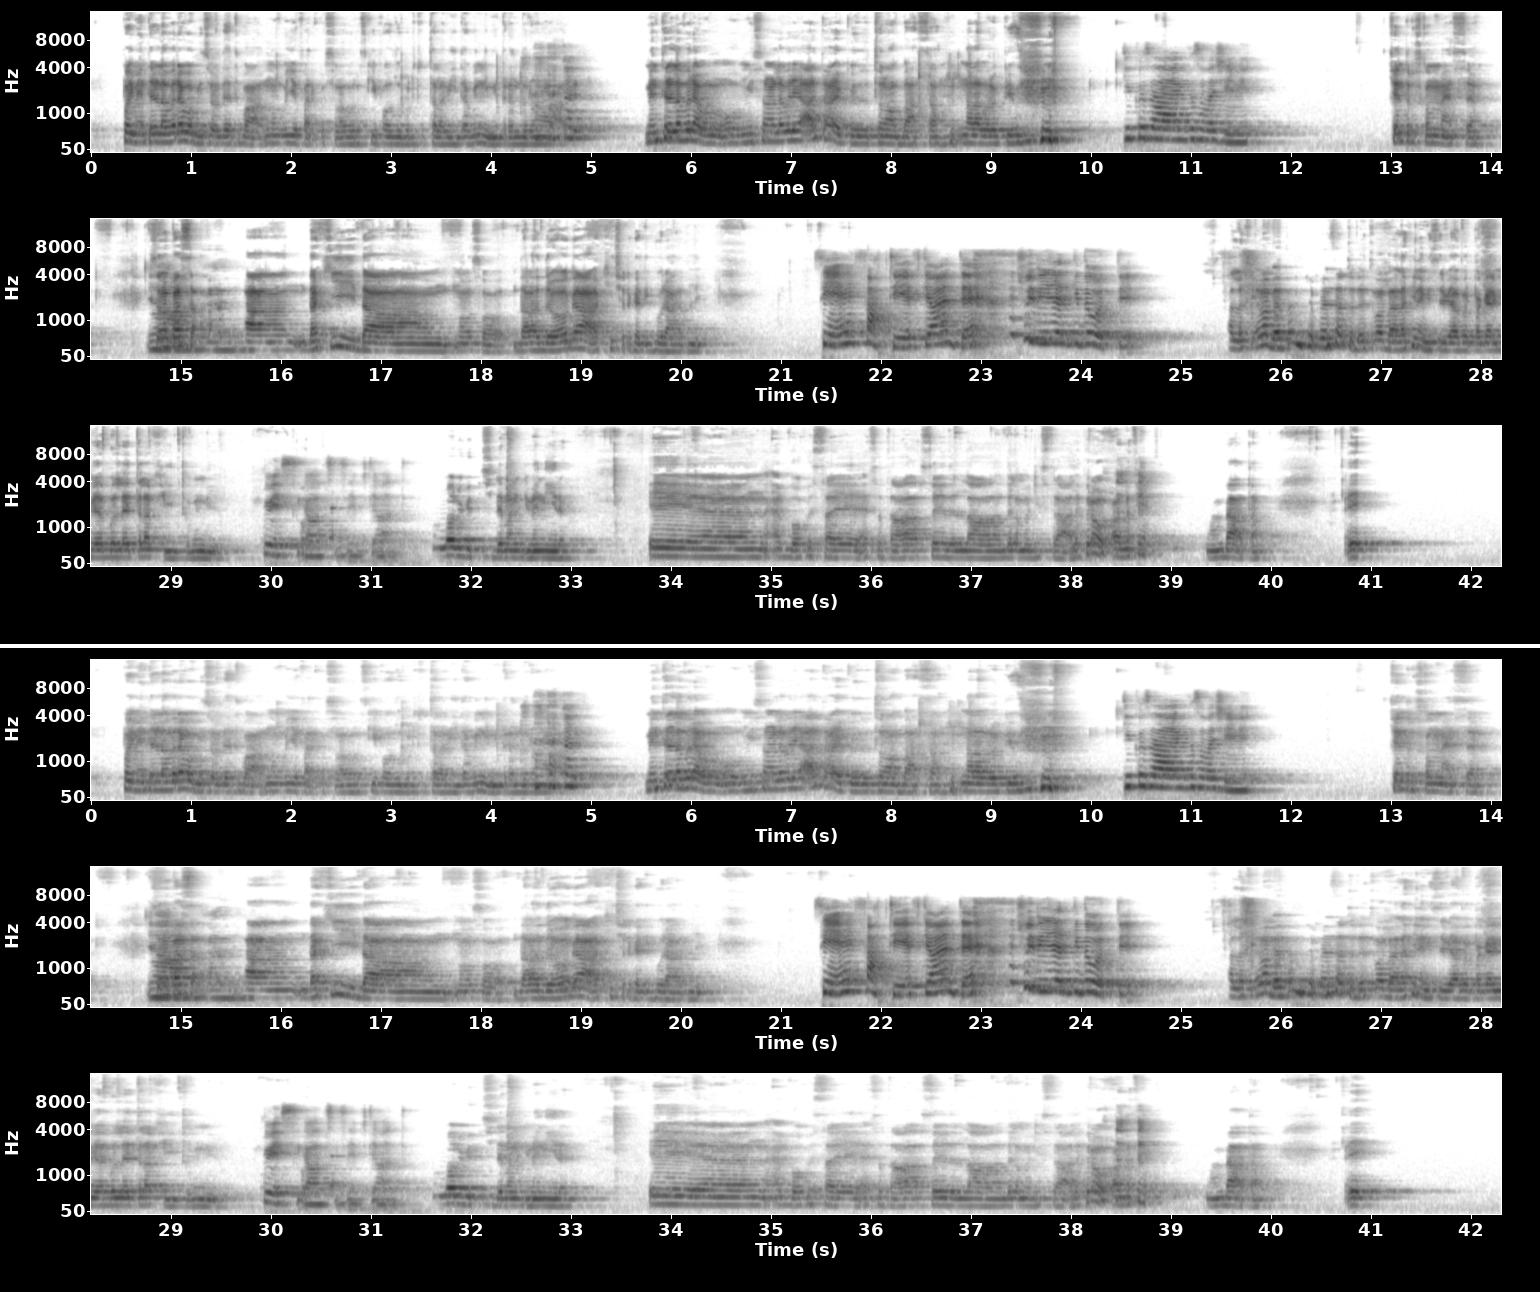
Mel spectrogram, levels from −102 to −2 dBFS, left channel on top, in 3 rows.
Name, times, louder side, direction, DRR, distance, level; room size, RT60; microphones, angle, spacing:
voice 1, 0.3-4.9 5.5-9.8 13.0-13.9 14.4-20.6 25.5-29.5 30.3-30.4 31.6-33.0 33.8-38.8 39.4-40.4 40.7-40.9, left 4 dB, 65° left, 0.6 m, -36 dB
voice 2, 4.4-4.9 10.3-11.6 14.7-15.7 21.4-24.6 25.6-25.8 29.9-31.3 38.4-38.8, right 1 dB, 10° right, 0.7 m, -34 dB
9.3 x 3.2 x 6.4 m
head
